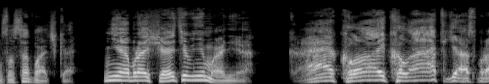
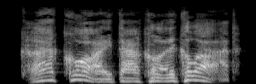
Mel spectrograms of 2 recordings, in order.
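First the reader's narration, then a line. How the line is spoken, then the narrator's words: Flat yet menacing question. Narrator (Russian): спросил он безгливо, но тем не менее грозно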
